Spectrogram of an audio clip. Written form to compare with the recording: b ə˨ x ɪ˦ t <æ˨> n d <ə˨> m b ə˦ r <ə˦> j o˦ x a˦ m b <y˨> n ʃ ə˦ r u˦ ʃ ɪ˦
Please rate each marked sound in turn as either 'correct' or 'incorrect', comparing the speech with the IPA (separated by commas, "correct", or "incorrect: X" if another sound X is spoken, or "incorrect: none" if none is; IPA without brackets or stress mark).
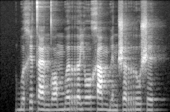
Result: correct, incorrect: ɔ˨, correct, incorrect: e˨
